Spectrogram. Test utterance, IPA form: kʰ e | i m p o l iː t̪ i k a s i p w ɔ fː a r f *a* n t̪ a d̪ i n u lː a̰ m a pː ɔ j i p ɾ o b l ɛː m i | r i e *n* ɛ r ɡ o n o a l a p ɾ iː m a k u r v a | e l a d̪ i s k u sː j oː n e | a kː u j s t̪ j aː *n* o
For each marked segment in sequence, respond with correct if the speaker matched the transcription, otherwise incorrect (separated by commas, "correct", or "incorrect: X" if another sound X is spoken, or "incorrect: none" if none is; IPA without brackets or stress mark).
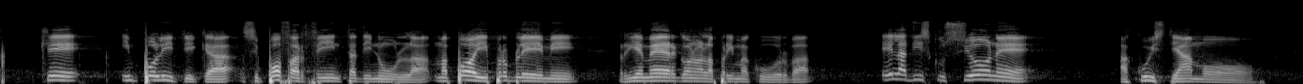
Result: incorrect: i, incorrect: m, incorrect: m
